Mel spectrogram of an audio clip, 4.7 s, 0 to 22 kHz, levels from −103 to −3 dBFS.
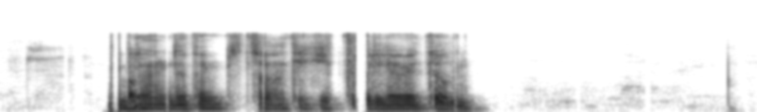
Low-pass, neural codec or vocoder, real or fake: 7.2 kHz; codec, 44.1 kHz, 2.6 kbps, SNAC; fake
